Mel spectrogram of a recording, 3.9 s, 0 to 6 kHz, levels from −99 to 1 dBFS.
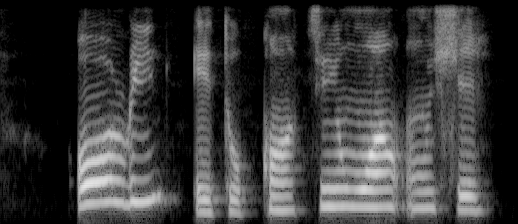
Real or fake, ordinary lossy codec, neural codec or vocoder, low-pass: fake; none; codec, 24 kHz, 6 kbps, HILCodec; 5.4 kHz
